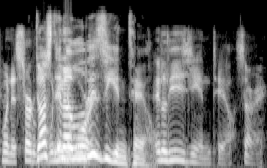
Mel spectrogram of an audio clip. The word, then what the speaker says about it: Elysian: mast and II know he wanted it like Elizabeth so elysian so everybody game says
